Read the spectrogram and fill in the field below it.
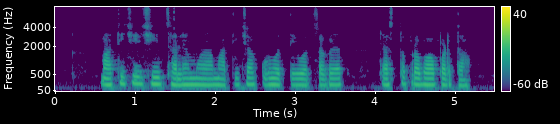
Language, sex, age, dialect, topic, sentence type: Marathi, female, 25-30, Southern Konkan, agriculture, statement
